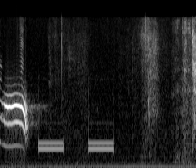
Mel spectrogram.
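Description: Two evenly spaced beeps of a telephone busy tone follow the end of a call, each about half a second long, clear and fairly loud after a brief higher-pitched sound, then only quiet room noise.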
